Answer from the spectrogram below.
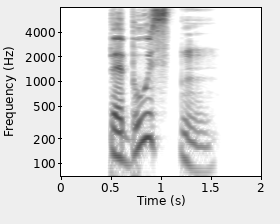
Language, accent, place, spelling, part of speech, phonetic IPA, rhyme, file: German, Germany, Berlin, bebusten, adjective, [bəˈbuːstn̩], -uːstn̩, De-bebusten.ogg
- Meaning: inflection of bebust: 1. strong genitive masculine/neuter singular 2. weak/mixed genitive/dative all-gender singular 3. strong/weak/mixed accusative masculine singular 4. strong dative plural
